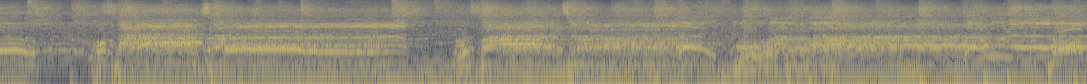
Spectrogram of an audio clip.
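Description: Live gospel worship music: several voices singing together in long held notes with vibrato, over instrumental backing with steady low bass notes. The music thins out briefly just after the start, then carries on.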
